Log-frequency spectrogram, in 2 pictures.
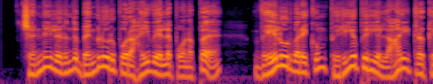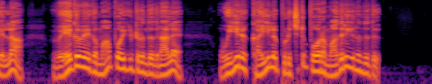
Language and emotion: Tamil, fearful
